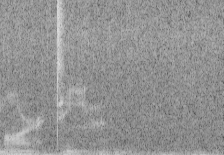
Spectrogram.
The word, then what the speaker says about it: Martin: He pronounces Martin in the American way, rather than the way I prefer it. Martine.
